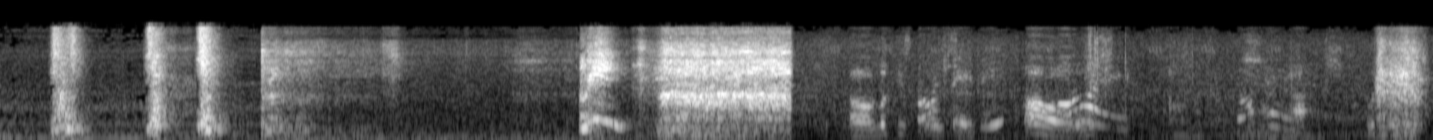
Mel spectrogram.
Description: Funny people and animals sneezing!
